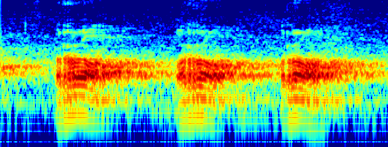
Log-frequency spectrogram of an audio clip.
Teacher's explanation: Iaitu apabila menyebut ra, tu ada bunyi getar. Ra. Itu maksudnya takrir.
